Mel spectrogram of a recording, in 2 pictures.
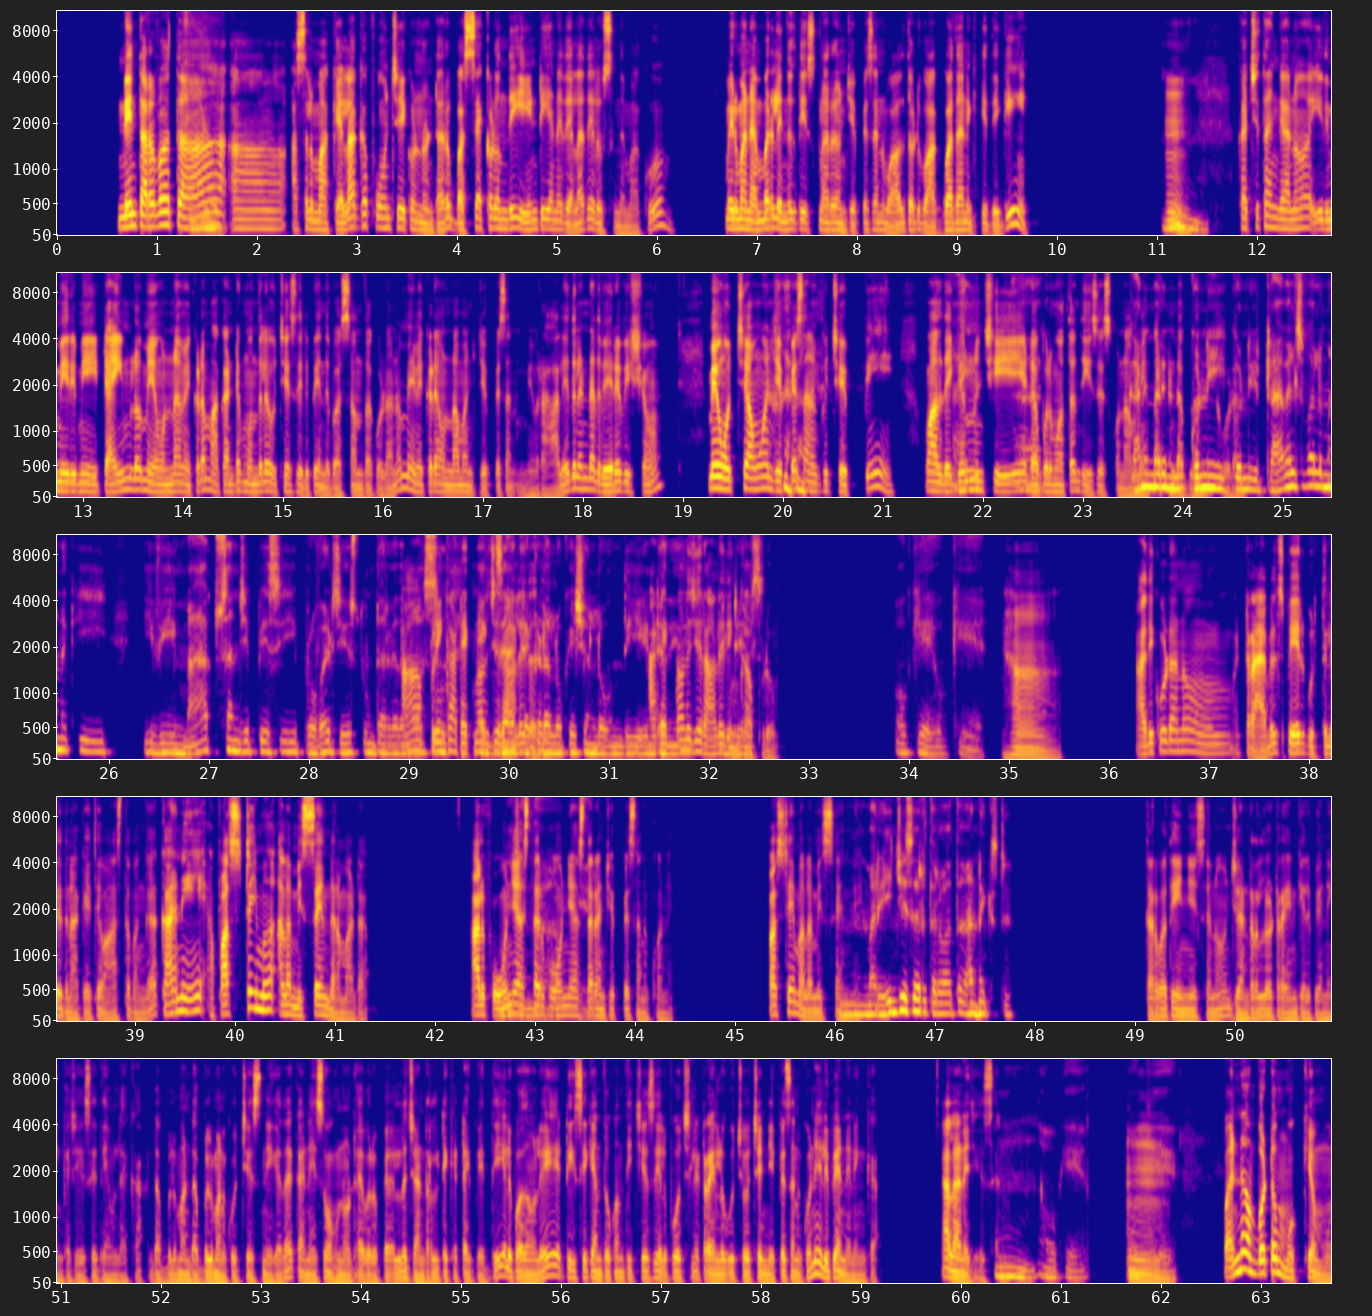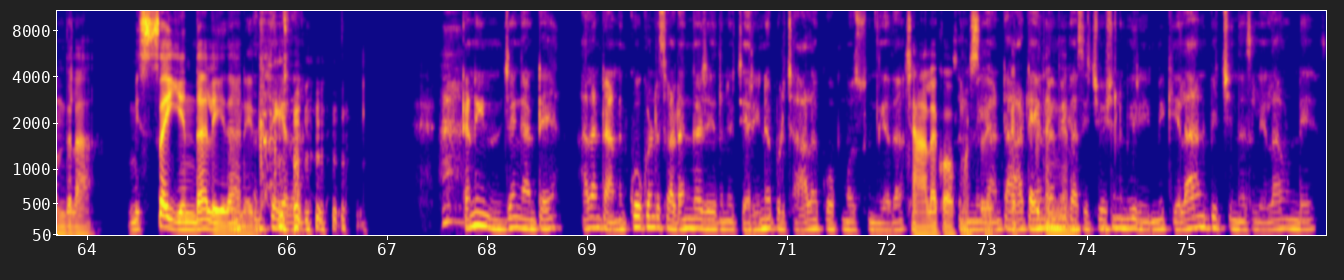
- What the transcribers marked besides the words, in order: other background noise; in English: "బస్"; chuckle; in English: "ట్రావెల్స్"; in English: "మాప్స్"; in English: "ప్రొవైడ్"; in English: "ఎగ్జాక్ట్"; in English: "లొకేషన్‌లో"; in English: "టెక్నాలజీ"; in English: "టెక్నాలజీ"; in English: "డీటెయిల్స్"; in English: "ట్రావెల్స్"; in English: "ఫస్ట్ టైమ్"; in English: "మిస్"; in English: "ఫస్ట్ టైమ్"; in English: "మిస్"; in English: "నెక్స్ట్?"; in English: "జనరల్‌లో ట్రైన్‌కి"; in English: "జనరల్ టికెట్"; in English: "టీసీకి"; in English: "ట్రైన్‌లో"; in English: "మిస్"; chuckle; in English: "సడెన్‌గా"; in English: "సిట్యుయేషన్"
- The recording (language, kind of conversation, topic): Telugu, podcast, ఒకసారి మీ విమానం తప్పిపోయినప్పుడు మీరు ఆ పరిస్థితిని ఎలా ఎదుర్కొన్నారు?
